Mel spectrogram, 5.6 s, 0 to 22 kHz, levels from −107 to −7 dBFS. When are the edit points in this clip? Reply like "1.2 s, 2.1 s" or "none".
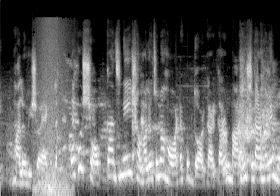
1.1 s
